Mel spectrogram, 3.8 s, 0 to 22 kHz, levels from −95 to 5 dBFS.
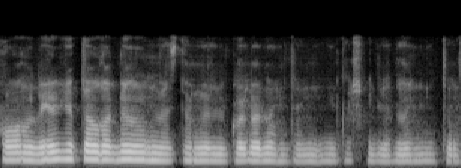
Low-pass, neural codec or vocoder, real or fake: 9.9 kHz; autoencoder, 22.05 kHz, a latent of 192 numbers a frame, VITS, trained on one speaker; fake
